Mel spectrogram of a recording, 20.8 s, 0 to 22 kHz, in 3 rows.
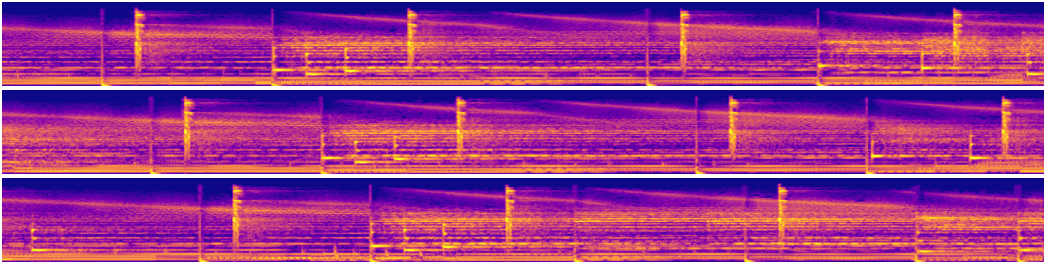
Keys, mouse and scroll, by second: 1.0 click, 4.5 click, 8.3 click, 10.2 click, 12.9 Escape, 14.1 click, 15.5 click, 16.5-17.1 scroll down 2, 18.0 click, 18.6 KP_3, 18.8 KP_2, 19.1 KP_Enter.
